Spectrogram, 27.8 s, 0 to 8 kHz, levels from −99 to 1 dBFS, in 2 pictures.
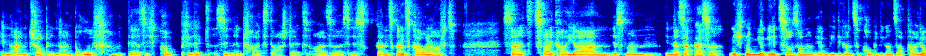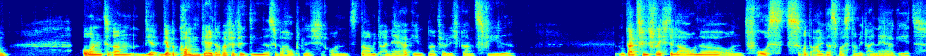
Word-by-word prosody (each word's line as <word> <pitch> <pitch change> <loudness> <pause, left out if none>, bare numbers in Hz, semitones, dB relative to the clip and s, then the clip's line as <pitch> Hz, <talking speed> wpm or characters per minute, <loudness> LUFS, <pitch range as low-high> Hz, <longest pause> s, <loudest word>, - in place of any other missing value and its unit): in 110 -3 -3
einem 100 +1 -2
Job 115 +5 -2
in 100 -2 -5
einem 95 +2 -6
Beruf, 100 +7 0 0.3
der 95 -1 -4
sich - - -10
komplett 105 +2 -5
sinnentfreit - - -7
darstellt. - - -12
Also, 95 +1 -8
es - - -9
ist - - -7
ganz, 115 +4 -2
ganz 120 0 +2
grauenhaft. 105 +5 -1 0.7
Seit 100 +2 +1
2, 105 +1 +1
3 105 0 -1
Jahren 110 +2 +3
ist 115 +1 -3
man 105 +1 -4
in 110 - -2
'ner 105 0 +2
Sackgasse. 125 +2 0
Nicht 120 0 0
nur 115 -2 +6
mir 110 +3 +5
geht's 120 +1 +1
so, 135 -1 +3
sondern 110 -5 -1
irgendwie 105 0 -3
die 105 - -4
ganze 100 0 -3
Gruppe, 105 +1 -4
die 110 - -4
ganze 105 -1 -3
Abteilung. 110 +5 -1 1.1
Und, 110 -2 +8
ähm, 105 -1 +1
wir 110 +2 +2
wir 115 - +9
bekommen 125 +3 +6
Geld, 130 -1 +7
aber 115 +1 +1
wir 115 - +2
verdienen 100 -3 +1
es 100 0 -3
überhaupt - - -7
nicht 90 -1 -7
und 95 -1 -10
damit 90 +3 -4
einhergehend 95 +1 -6
natürlich 90 -2 -7
ganz 95 -1 -4
viel 90 0 -6 1.6
ganz - - +7
viel 110 -2 +6
schlechte 105 0 +3
Laune 100 +1 +1
und 90 0 -9
Frust - - +1
und - - -3
all - - -3
das, - - -3
was - - -4
damit - - -10
einhergeht. 90 - -9
105 Hz, 150 wpm, -26 LUFS, 95-115 Hz, 1.6 s, wir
